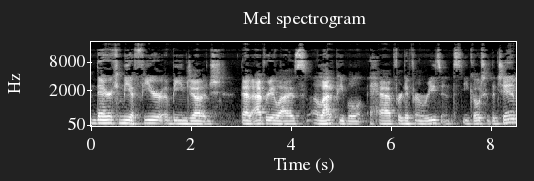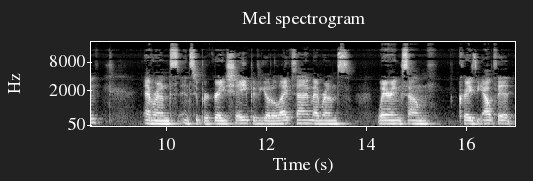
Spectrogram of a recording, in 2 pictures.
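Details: Male with Friedreich's ataxia whose speech has become progressively more impaired. Ataxic dysarthria.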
